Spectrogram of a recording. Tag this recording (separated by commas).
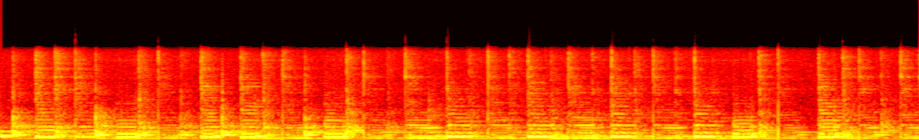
playing double bass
